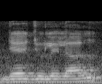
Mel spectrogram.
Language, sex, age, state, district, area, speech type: Sindhi, male, 60+, Maharashtra, Mumbai Suburban, urban, spontaneous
